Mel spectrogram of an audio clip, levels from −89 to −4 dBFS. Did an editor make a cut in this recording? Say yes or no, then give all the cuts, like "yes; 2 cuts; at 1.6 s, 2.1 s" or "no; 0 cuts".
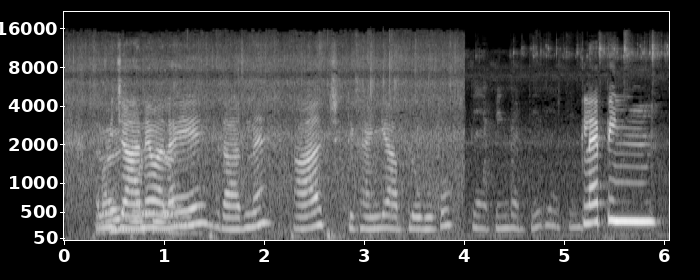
yes; 1 cut; at 4.0 s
